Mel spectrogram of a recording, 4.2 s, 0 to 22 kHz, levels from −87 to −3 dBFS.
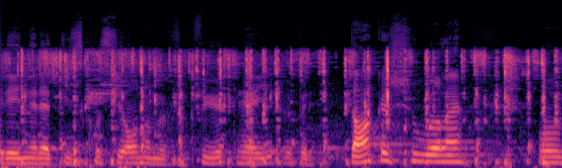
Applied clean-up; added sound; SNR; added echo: none; Computer keyboard; 2 dB; none.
